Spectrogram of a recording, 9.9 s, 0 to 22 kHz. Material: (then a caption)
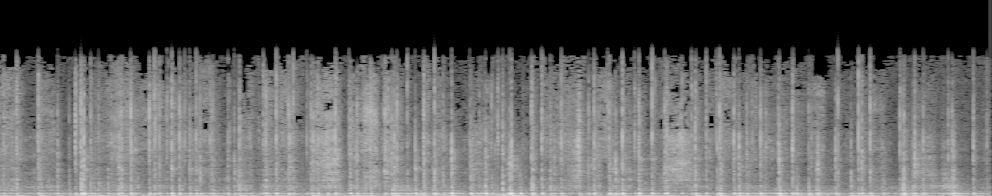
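Laminate. Long pink acrylic nail tips tap, scratch and scurry with both hands across a flat, solid white glossy laminate tabletop, shifting between slow and fast. Dense, rapid clicks and scratchy bright rasps run continuously over a steady low hum centered near 336 Hz.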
